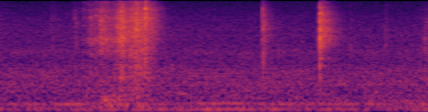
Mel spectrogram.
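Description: Folding hand fans being handled and flicked open: a soft rustle, then two short clicks about a third of a second apart.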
